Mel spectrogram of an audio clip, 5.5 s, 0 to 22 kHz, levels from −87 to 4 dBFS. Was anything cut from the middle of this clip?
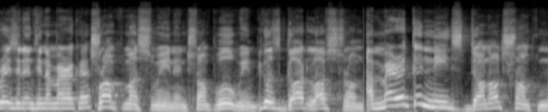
yes; 3 cuts; at 0.9 s, 2.6 s, 3.6 s

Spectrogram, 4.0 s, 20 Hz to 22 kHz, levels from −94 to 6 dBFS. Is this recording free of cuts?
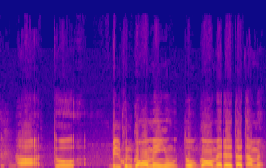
yes; 0 cuts

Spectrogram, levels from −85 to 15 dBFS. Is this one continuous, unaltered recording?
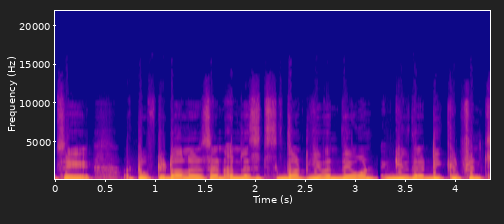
no; 1 cut; at 3.3 s

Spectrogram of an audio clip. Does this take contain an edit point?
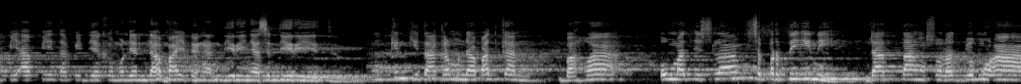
yes; 2 cuts; at 3.8 s, 7.5 s

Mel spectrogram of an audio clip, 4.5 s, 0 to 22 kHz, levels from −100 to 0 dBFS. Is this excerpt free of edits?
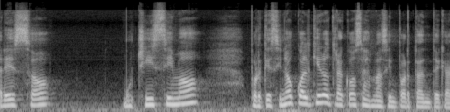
yes; 0 cuts

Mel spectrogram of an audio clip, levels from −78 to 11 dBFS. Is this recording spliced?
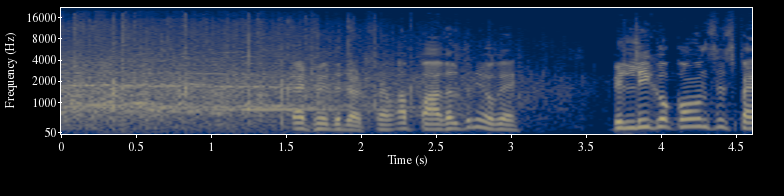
yes; 1 cut; at 1.5 s

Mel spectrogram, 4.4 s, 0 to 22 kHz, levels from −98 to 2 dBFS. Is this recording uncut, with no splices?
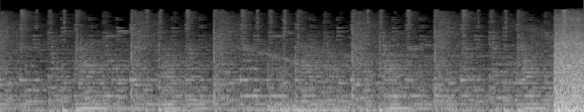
yes; 0 cuts

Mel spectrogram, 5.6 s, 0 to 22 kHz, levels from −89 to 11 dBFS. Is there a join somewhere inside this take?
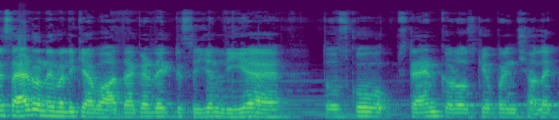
no; 0 cuts

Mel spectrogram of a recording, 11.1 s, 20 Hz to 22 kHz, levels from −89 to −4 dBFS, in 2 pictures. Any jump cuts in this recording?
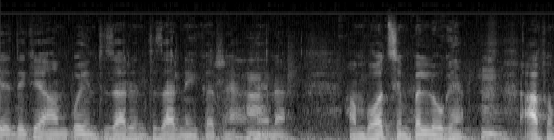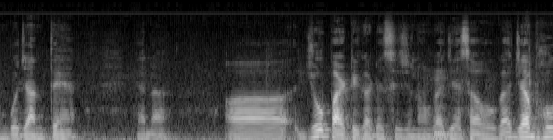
no; 0 cuts

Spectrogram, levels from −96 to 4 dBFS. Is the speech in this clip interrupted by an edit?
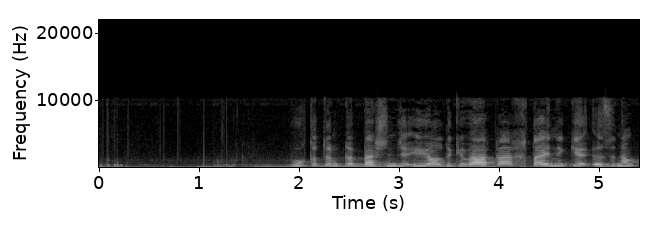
no; 0 cuts

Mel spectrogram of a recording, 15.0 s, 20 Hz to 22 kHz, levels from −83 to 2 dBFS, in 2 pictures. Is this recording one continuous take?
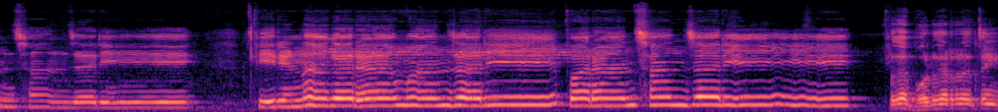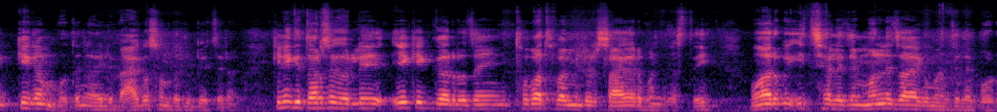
no; 1 cut; at 6.7 s

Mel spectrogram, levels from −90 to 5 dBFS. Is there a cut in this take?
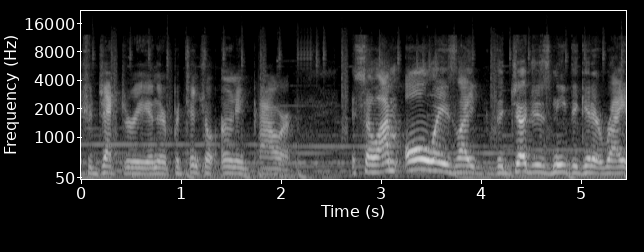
no; 0 cuts

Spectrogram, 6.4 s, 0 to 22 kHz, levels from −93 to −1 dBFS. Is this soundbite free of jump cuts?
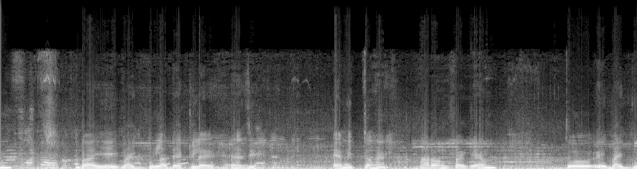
yes; 0 cuts

